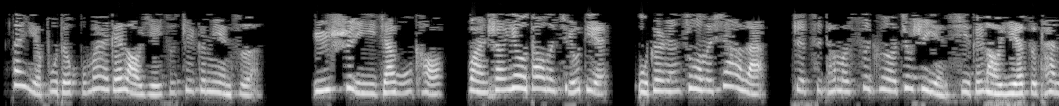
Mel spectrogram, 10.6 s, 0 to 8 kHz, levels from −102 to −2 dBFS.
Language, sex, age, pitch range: Chinese, male, 20-39, 270-340 Hz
